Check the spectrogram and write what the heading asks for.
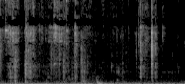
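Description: Keys and a small keychain jangling and clinking as someone rummages for them: a quick run of light metallic clicks, with one sharper click near the end.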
